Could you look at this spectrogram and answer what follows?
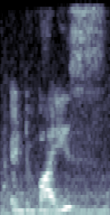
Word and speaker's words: advice: And this one is with the letter C, but the pronunciation comes with the sound of S.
